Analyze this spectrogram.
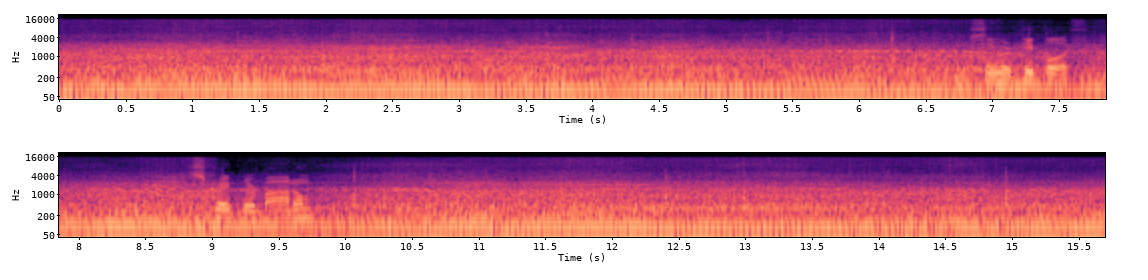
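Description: An all-terrain vehicle engine rumbles steadily while driving over a rocky trail.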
